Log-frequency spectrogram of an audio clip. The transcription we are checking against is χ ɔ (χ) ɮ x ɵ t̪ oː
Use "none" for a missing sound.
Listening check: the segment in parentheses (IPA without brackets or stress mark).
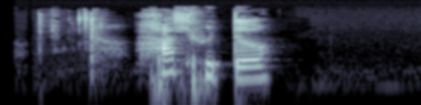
none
